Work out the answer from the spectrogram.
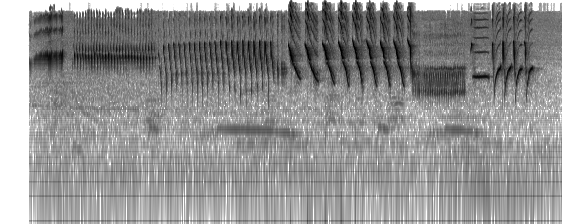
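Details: Canary song played so young canaries learn to sing: a sustained high buzzy trill, a fast rattling roll, quick repeated downward-sweeping whistles, a low buzz, then sharp high notes.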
